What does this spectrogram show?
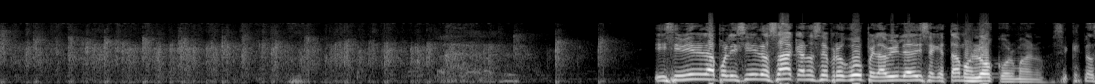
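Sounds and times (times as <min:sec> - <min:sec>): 
audience applause: 0:00.0 - 0:05.8
speech: 0:06.6 - 0:10.9.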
